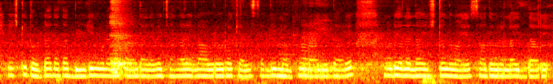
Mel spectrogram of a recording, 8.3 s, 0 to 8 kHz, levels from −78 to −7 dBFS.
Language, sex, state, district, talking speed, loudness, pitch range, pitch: Kannada, female, Karnataka, Dharwad, 110 wpm, -15 LUFS, 190-200 Hz, 195 Hz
